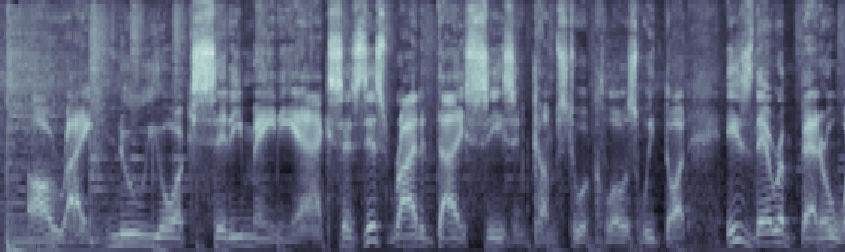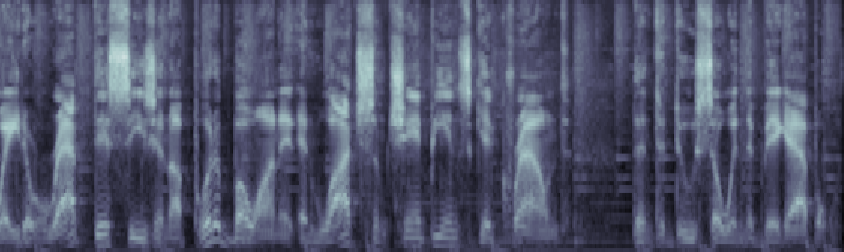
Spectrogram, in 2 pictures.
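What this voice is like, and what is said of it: Put-on accent. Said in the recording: “why are you talking like that? ... I'll screw the accent”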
